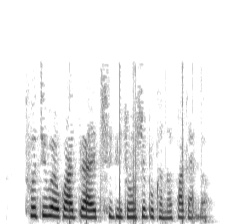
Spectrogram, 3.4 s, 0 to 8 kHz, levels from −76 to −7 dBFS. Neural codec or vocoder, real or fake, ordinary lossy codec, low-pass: vocoder, 44.1 kHz, 128 mel bands, Pupu-Vocoder; fake; MP3, 24 kbps; 7.2 kHz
